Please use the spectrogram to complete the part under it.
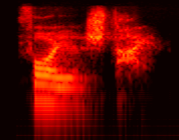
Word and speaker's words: Feuerstein: Eh, Georg Feuerstein Georg Feuerstein eh, una mente ¿Cómo se pronunciaría según tú? – Feuerstein. – Porque tienes que acercarte más.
